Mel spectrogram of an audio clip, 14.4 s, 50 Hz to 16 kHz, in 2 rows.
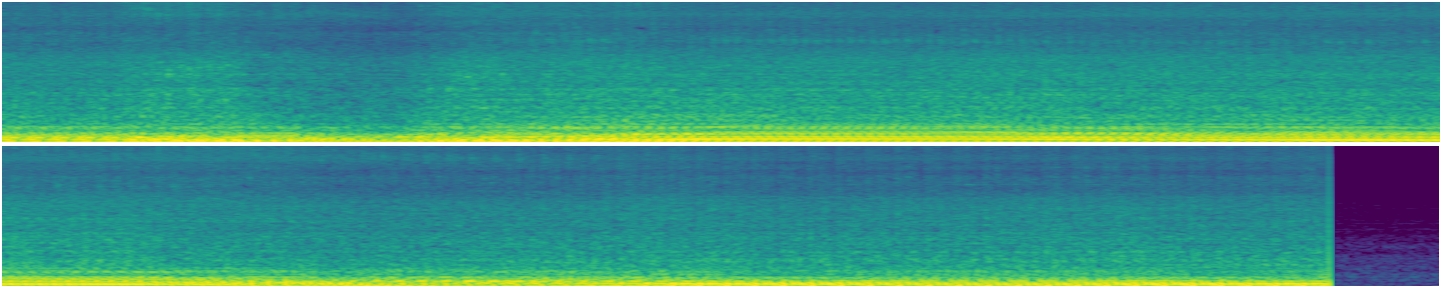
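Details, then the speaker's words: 1968 Ford Bronco with F-150 V8 running a Mustang tune, after valve cover O-ring resealing and an earlier fuel filter problem; steady even idle, brief throttle blip swells then drops back smoothly; running mostly right, slightly rich from the tune. "this officially marks the first time that it's run mostly the way it should it's running a little bit too rich because of the tune that's in there"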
